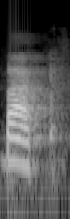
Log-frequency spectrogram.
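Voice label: "bac", Spanish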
